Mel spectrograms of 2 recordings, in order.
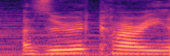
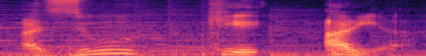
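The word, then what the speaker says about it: Azukiarai: Here, this charm will keep Azurikari awake. That's not how you say it. Azuki Arya, the yokai that washes Azuki beans.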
